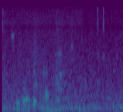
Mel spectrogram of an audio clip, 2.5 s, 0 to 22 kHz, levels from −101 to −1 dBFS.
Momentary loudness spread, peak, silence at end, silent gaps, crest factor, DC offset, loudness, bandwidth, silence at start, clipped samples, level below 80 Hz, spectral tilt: 6 LU; -48 dBFS; 0 s; none; 20 dB; under 0.1%; -66 LUFS; 16.5 kHz; 0 s; under 0.1%; -84 dBFS; -4.5 dB/octave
